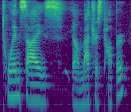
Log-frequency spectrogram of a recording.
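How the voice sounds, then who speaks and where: A young man tells a long personal story in relaxed conversation. He talks in an easygoing, chatty way and laughs often, with plenty of fillers and restarts. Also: medium pitch, slow. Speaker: guest sharing a mattress story. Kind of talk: casual chat.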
